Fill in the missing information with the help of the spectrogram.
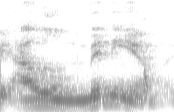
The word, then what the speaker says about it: aluminium: And that's why the Brits say aluminium and we say aluminum.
